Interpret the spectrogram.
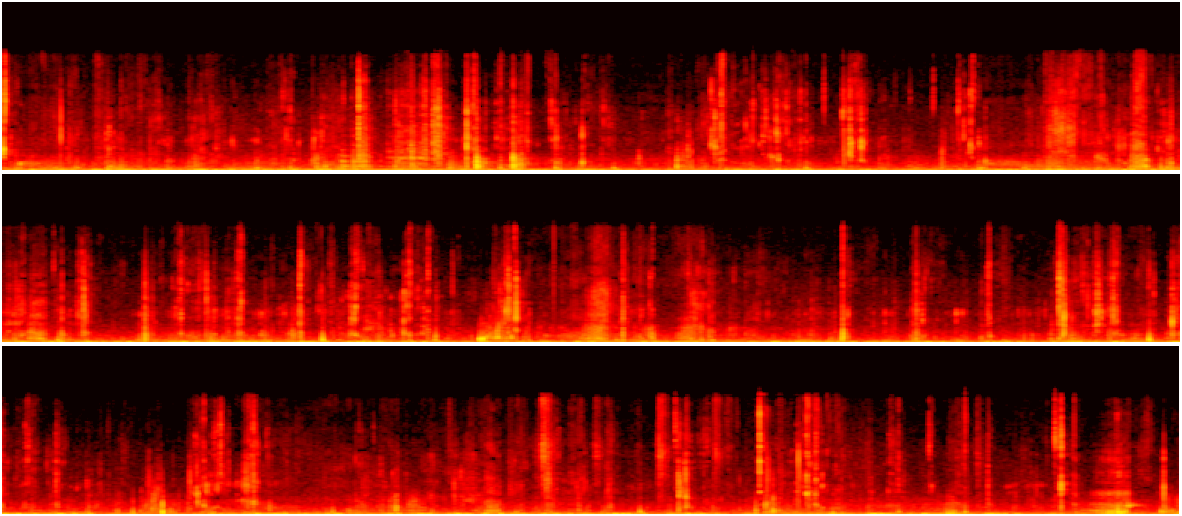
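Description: A person biting into and chewing soft steamed stuffed buns (baozi), close to a clip-on microphone: a steady stream of irregular sharp mouth clicks and smacks, over a steady low hum.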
